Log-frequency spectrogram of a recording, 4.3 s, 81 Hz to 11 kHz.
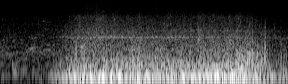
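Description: Twin Yamaha 225 four-stroke outboards running with the boat underway, a steady low hum under wind on the microphone and water noise, which gets much louder about a second in.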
